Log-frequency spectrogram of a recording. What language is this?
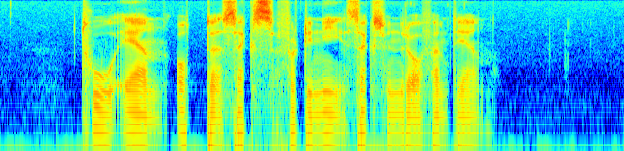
Norwegian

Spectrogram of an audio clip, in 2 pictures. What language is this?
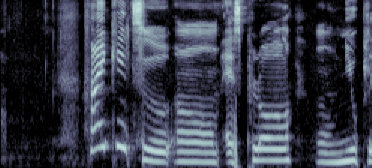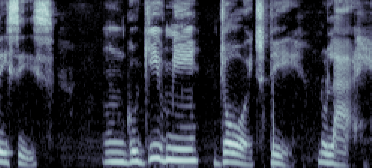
Nigerian Pidgin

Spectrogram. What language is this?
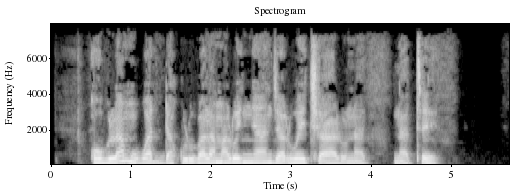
Ganda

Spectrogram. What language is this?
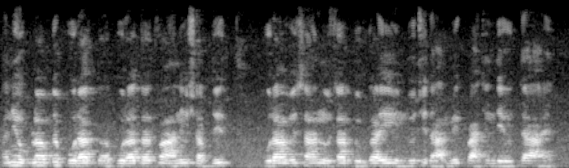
Marathi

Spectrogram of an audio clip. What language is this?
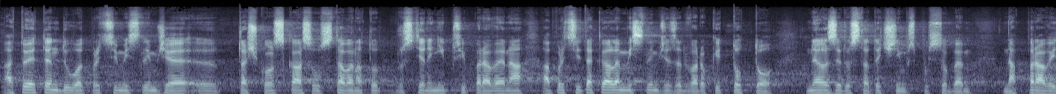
Czech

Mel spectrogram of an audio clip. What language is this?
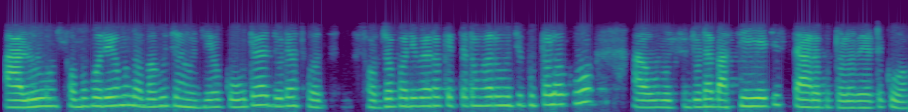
Odia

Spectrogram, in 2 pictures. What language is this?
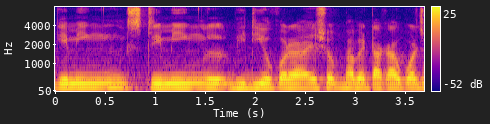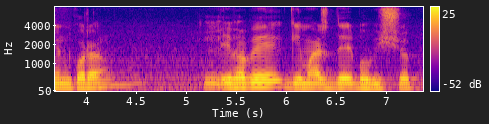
Bangla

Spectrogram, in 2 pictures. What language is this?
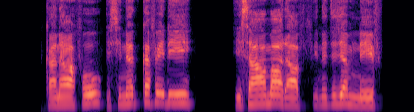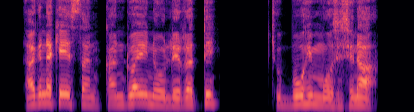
Oromo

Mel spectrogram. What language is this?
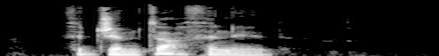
Kabyle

